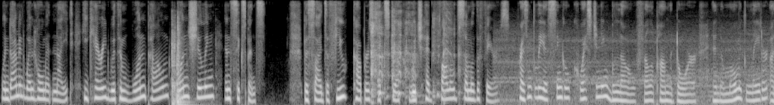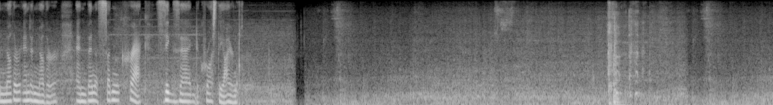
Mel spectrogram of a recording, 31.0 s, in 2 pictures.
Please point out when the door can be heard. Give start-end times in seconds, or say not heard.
3.4-4.3, 27.6-28.6.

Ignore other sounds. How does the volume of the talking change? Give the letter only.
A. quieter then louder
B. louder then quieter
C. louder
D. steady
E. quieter
D.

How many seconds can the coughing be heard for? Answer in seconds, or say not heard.
3 s.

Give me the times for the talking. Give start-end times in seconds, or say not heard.
0.0-20.4.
